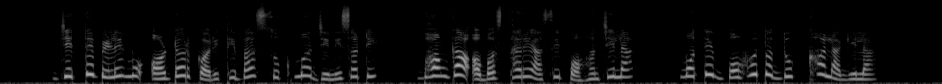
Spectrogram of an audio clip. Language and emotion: Odia, sad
